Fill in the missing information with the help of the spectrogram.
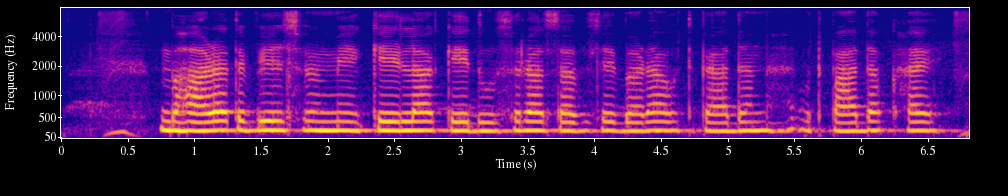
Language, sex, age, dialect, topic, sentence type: Magahi, female, 25-30, Central/Standard, agriculture, statement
